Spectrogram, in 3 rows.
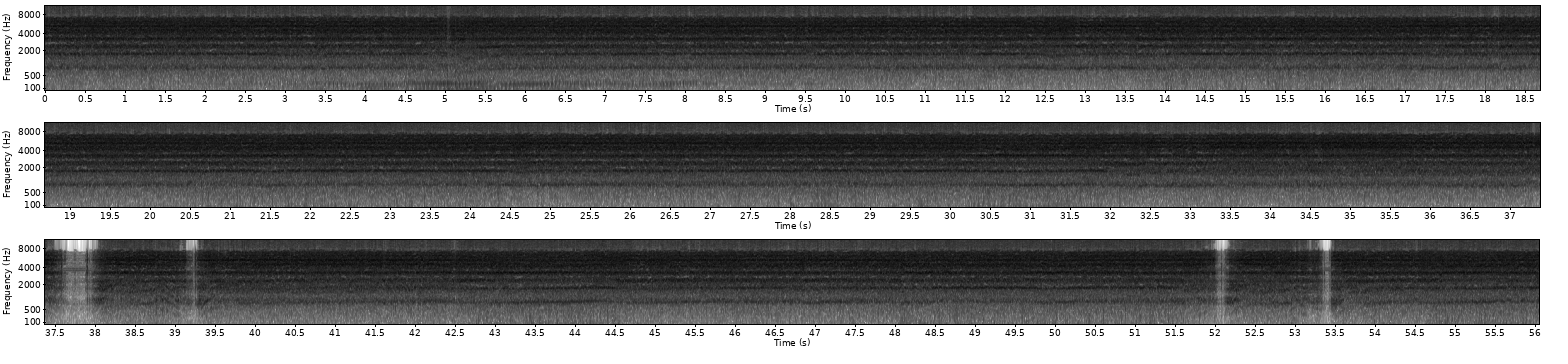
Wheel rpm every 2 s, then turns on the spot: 230, 230, 200, 230, 230, 230, 230, 230, 230, 230, 230, 230, 230, 230, 230, 220, 210, 210, 130, 120, 210, 220, 220, 230, 230, 180, 120, 220.
36-38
